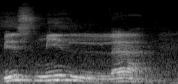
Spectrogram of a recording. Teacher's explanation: kalau didahului huruf yang berharokat kasrah menjadi Bismillah, tipis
